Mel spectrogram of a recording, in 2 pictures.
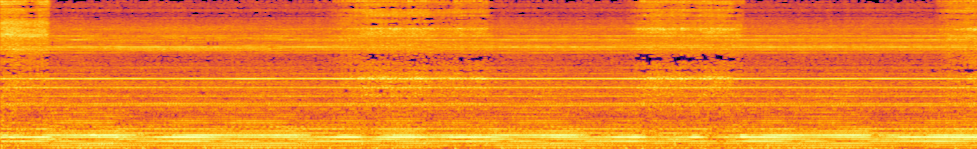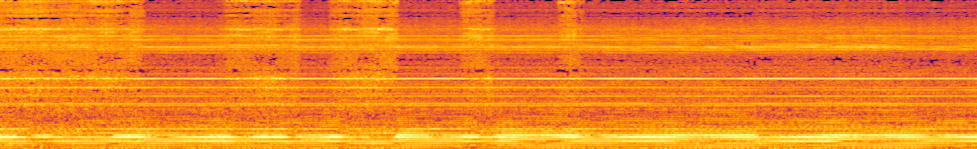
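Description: Electric bench grinder running steadily, its thin abrasive disc grinding a metal wire being shaped into a fishing hook. The grinding hiss comes and goes in several short spells as the wire is pressed to the wheel.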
